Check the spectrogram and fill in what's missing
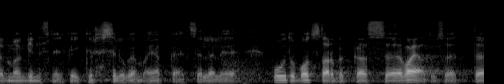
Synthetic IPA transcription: mɑkinlɑst̪inejd̪̥kɤjkːˑylesːeluɡ̥emɑejɑkːɑe̞t̪ːse̞̰lːele | puːd̪ubo̞t̪st̪ɑrbekːɑsvɑjɑd̪̥uset̪ːˑ

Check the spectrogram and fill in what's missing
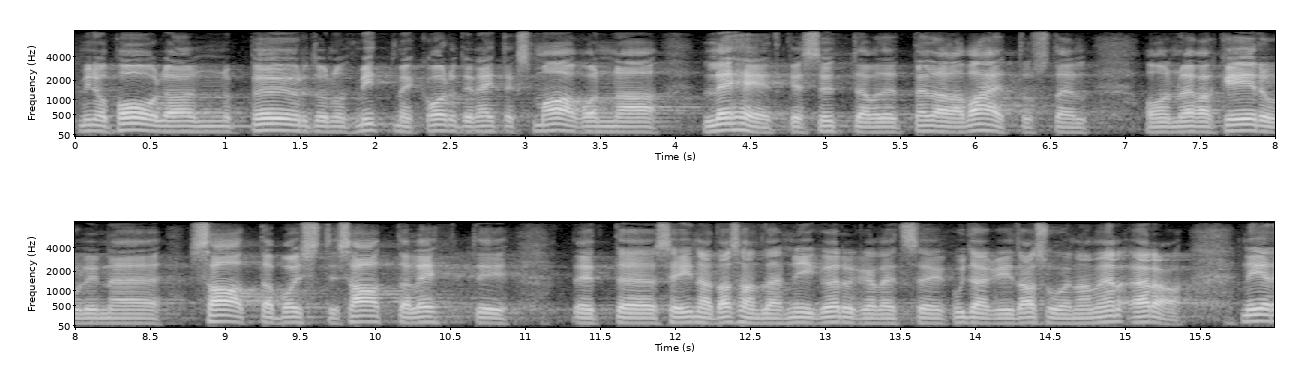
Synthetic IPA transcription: minupo̞ːlo̞npø̞ːrd̪unud̪mit̪me̞jt̪̚ko̞rd̪inæjt̪ˑːe̞ksmɑːko̞nːɑ | le̞ɦe̞d̪̥ke̞syt̪le̞vɑd̪̥e̞t̪næd̪̥ɑlɑvɑɦe̞t̪ːˑust̪e̞l | o̞nvæɡ̥ɑke̞ːɾuline̞ | sɑːt̪ːˑɑpo̞sʲt̪isɑːt̪ːˑɑle̞ht̪i | e̞t̪ːseinːɑt̪ɑsɑnd̪̥læheb̥niːkɤrɡe̞let̪se̞ːkujd̪ɑɡie̞jt̪ɑsue̞nɑmæɾɑ̰niːe

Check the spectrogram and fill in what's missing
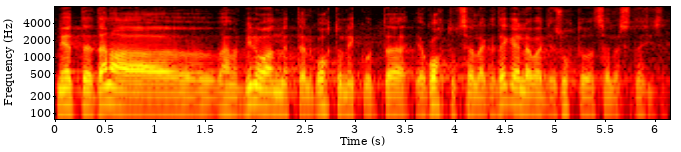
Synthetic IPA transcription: nie̞t̪ːt̪ænɑ | væhemɑlt̪̚minuɑnd̪me̞t̪ːe̞lko̞ht̪unikːˑud̪̥jɑko̞ht̪ud̪se̞lːeɡ̥ɑt̪e̞ɡ̥e̞le̞vɑd̪jɑsuht̪uvɑd̪se̞lːesːe̥t̪ɑsʲiselt̪

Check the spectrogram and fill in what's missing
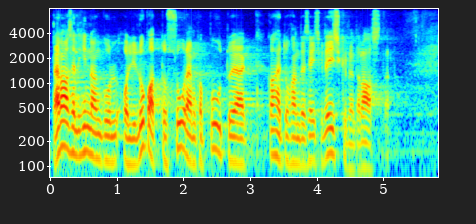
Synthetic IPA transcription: t̪ænɑse̞lhinːɑŋɡ̥ulo̞lʲilub̥ɑt̪ːˑusːuːɾe̞mkɑpuːd̪ˑujækˑːɑɦe̞t̪uɦɑnd̪e̞s̬e̞jtsmed̪̥e̞jskymnend̪̥ɑlɑːst̪ɑ̰l

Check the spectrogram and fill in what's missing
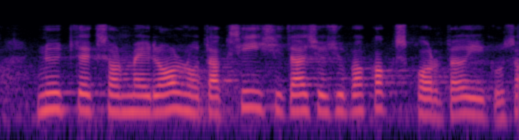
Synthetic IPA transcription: nyːt̪sekso̞nme̞jlo̞lnud̪ɑksiːsid̪̥ɑsjusjub̥ɑkɑksko̞rd̪̥ɑɤjɡ̥us

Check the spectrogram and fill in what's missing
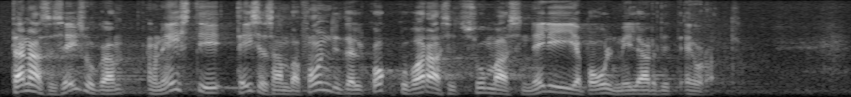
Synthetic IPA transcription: t̪ænɑse̞se̞jsuɡɑo̞ne̞ːsʲt̪it̪e̞jse̞sɑmb̥ɑfo̞nd̪̥id̪̥e̞lko̞kːuvɑɾɑsid̪̥sumːɑsne̞lʲijɑpo̞ːlmilʲjɑrd̪it̪ːˑe̞wɾo̞̰t̪ːˑ

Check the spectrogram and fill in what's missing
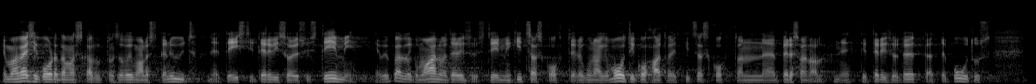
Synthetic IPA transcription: jɑmɑvæs̬ʲiko̞rd̪̥ɑmɑst̪kɑsut̪ːˑɑnsevɤjmɑlust̪̚kɑnyːd̪̥e̞̰t̪ːe̞ːsʲt̪it̪e̞rviso̞jusyst̪e̞ːmḭjɑ̰vɯjb̥oolːɑkɑmɑːilmɑt̪e̞rvisosy̰st̪e̞ːmikit̪sɑsko̞ht̪ˑejolekunɑɡ̥ivo̞ːd̪iko̞ɦɑd̪̥vɑjd̪̥kit̪sɑsko̞ht̪o̞npe̞rso̞nɑ̰le̞hkit̪ːervisojṵt̪øːt̪ːˑɑjɑt̪ːˑe̞puːd̪̥us

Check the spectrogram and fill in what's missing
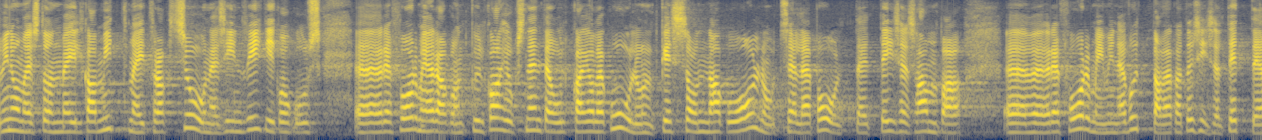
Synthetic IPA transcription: minume̞ːst̪o̞nme̞jlkɑmit̪me̞jd̪̥frɑkt̪sio̞ːnesiːnriːɡ̥iko̞ɡ̥us | re̞fo̞rmieɾɑko̞nd̪̚kylkɑɦjuksne̞nd̪e̞hulkˑːɑe̞jo̞le̞kuːlunud̪̥ke̞so̞nnɑɡ̥uo̞lnud̪̥se̞lːepo̞ːlt̪ːˑe̞t̪ːe̞jse̞sɑmb̥ɑ | ɾe̞fo̞rmimine̞vɤt̪ːɑvæɡ̥ɑt̪ɤs̬ʲise̞lt̪e̞t̪ːe

